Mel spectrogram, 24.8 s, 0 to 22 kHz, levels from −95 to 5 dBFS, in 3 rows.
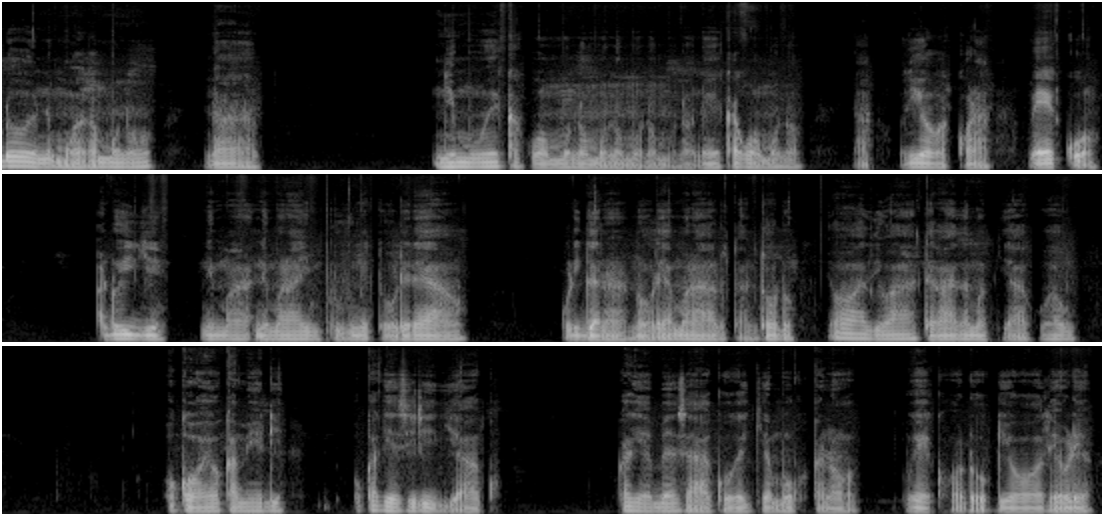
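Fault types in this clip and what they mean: No faults are audible anywhere in this speech.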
